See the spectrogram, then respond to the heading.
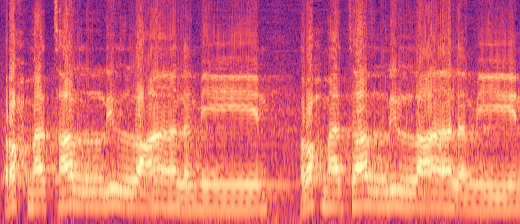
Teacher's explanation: Nah, ini kan kalau misalkan belum tahu akan dibaca rahmatan lil alamin karena ada fathah tanwin bertemu dengan lam, maka dia dibaca idgham bila guna tanpa dengung, dimasukkan tanpa dengung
